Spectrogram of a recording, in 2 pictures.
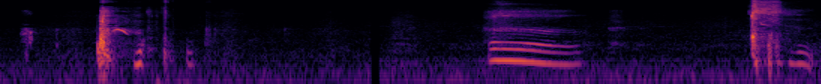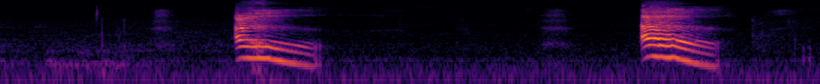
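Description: An infant gives about five quick sneezes, some sharp bursts and some ending in a high squeaky voice falling in pitch: ordinary baby sneezing.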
